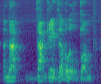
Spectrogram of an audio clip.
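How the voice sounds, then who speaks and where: A man with a froggy, hoarse voice, chatting casually and self-deprecatingly as a YouTuber unboxing a subscription box. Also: medium pitch, a little fast. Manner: self-deprecating, rambling, quiet-natured. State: hoarse, froggy voice after studio work. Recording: echoey room with faint background ambience.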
